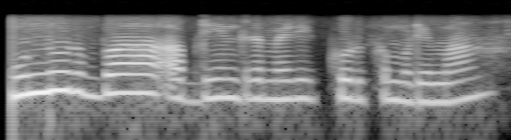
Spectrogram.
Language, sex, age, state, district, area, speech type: Tamil, female, 18-30, Tamil Nadu, Tiruvannamalai, rural, conversation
